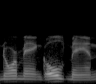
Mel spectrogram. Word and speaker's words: Norman Goldman: And, you know, the reason I pronounce it NorMAN GoldMAN is there's a story behind it.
